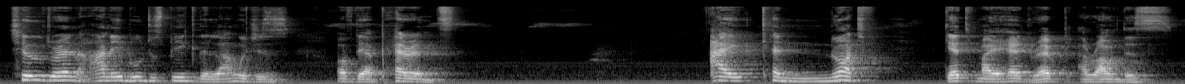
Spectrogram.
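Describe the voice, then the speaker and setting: A man's voice: medium pitch, echoey room. A South African man, English not his first language, speaking in a passionate, exasperated monologue as host. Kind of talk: casual monologue.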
